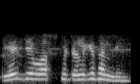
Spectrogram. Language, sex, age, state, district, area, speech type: Kannada, male, 45-60, Karnataka, Dakshina Kannada, urban, conversation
